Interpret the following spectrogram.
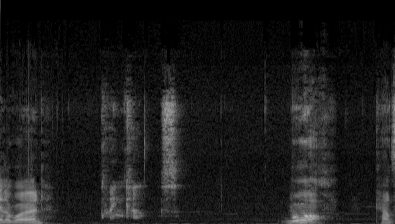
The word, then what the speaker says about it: quincunx: Quincunx.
